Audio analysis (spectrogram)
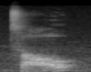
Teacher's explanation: Mientras que este circunflejo al revés, que ven aquí, es el tono descendente y ascendente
